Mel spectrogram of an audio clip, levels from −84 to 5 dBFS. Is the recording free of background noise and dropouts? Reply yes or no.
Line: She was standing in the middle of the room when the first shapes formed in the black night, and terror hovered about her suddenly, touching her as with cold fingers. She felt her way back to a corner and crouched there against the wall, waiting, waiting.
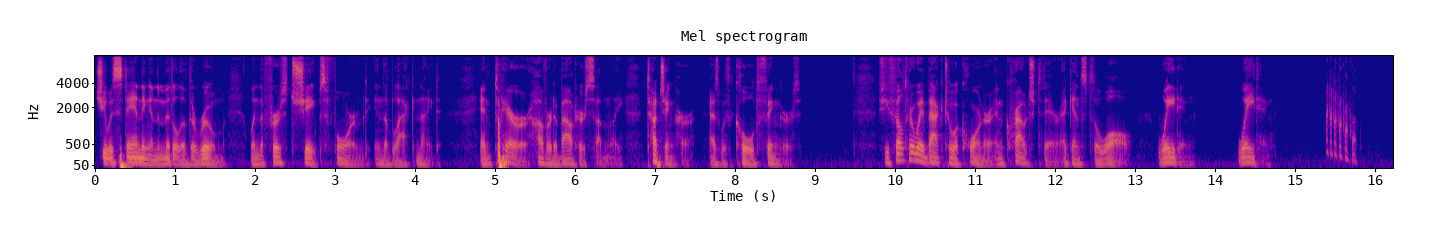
no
